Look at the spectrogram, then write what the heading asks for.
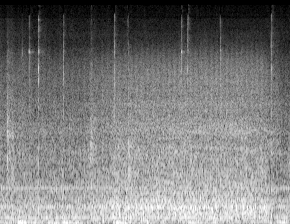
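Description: A freight train rolls past in the railroad game Railroader, a steady dense rumble with faint rhythmic clicks of wheels over rail joints, continuous and fairly close throughout, with no talk over it.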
